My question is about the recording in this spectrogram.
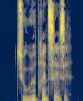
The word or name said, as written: tudeprinsesse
